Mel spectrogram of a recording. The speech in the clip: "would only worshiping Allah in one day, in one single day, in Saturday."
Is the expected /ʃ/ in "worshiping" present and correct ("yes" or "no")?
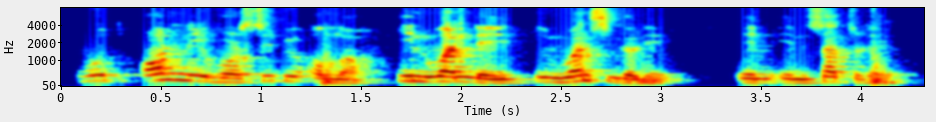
no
